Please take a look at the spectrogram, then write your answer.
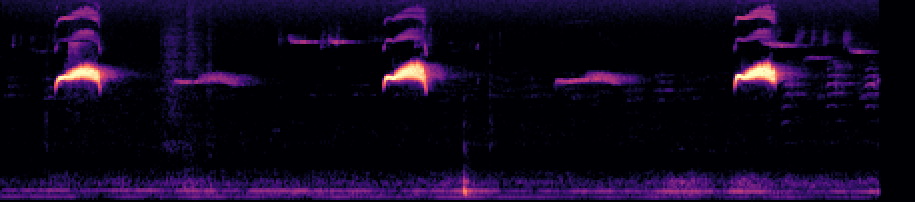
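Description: A western wood pewee, a flycatcher, calls three times, a clear, burry descending note repeated every few seconds, loud against a steady low hum.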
